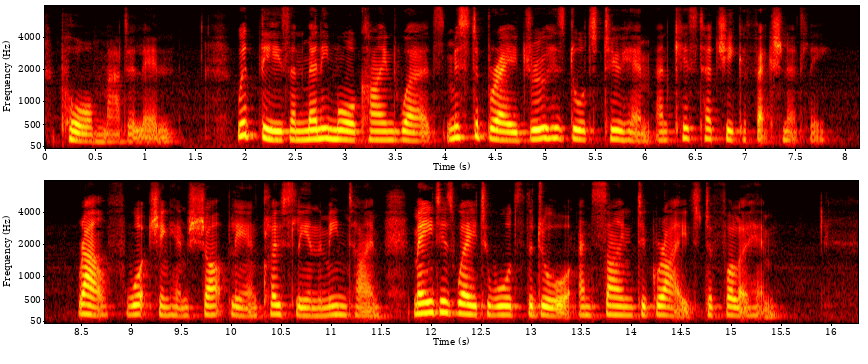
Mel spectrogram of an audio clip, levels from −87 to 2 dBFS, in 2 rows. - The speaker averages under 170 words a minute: Yes, average, 160 wpm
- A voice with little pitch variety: Yes, narrow, 2.2 semitones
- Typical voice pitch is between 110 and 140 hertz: No, medium, 185 Hz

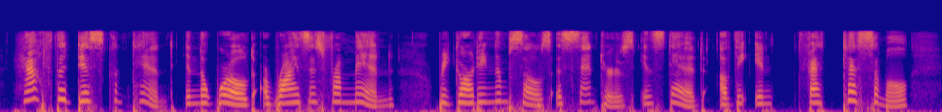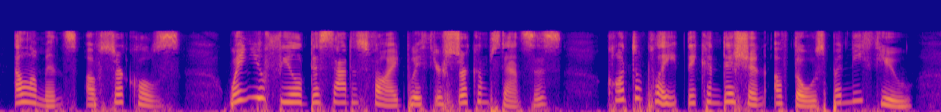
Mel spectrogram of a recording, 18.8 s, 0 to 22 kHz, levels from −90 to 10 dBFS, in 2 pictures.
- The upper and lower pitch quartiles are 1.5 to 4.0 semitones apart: No, wide, 5.5 semitones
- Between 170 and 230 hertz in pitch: No, high, 245 Hz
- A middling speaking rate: No, slow, 110 wpm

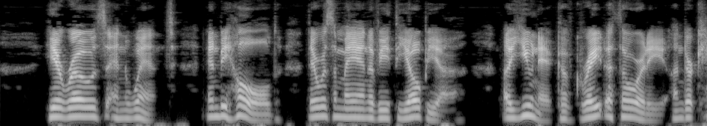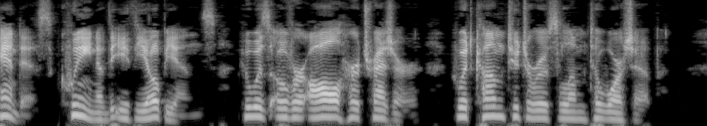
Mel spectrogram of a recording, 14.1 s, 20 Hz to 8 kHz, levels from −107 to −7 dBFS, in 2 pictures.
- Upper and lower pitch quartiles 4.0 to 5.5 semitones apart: No, average, 3.6 semitones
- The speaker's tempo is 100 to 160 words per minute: Yes, average, 155 wpm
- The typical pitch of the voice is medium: Yes, medium, 155 Hz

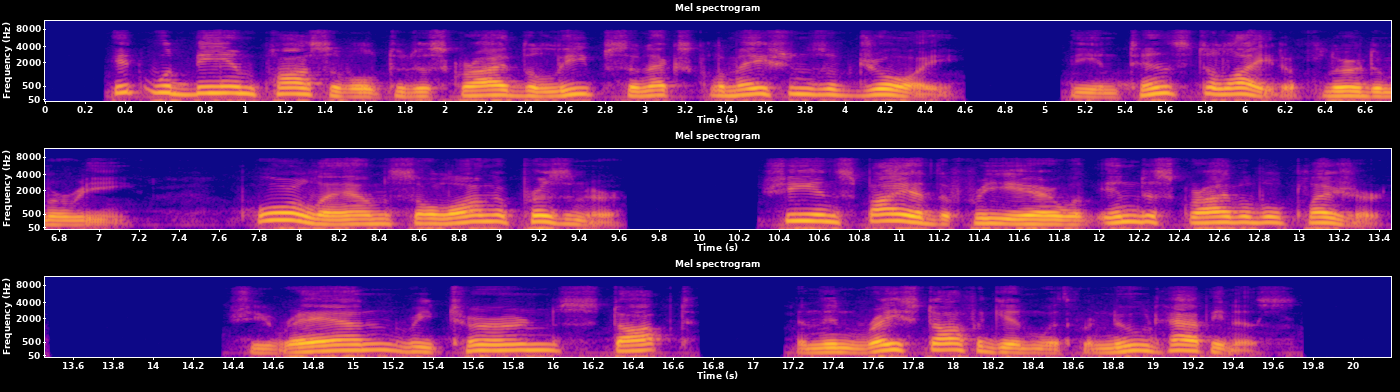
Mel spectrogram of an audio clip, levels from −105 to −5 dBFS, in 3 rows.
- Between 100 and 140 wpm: Yes, slow, 135 wpm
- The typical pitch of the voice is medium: Yes, medium, 180 Hz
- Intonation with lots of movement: Yes, wide, 6.3 semitones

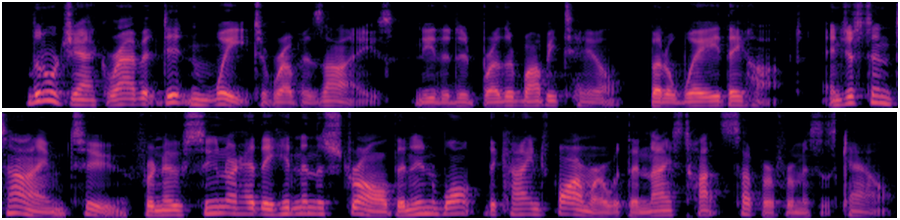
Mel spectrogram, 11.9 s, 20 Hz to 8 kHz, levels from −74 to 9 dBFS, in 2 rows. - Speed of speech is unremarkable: No, fast, 230 wpm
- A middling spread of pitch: No, wide, 6.3 semitones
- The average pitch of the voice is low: Yes, low, 130 Hz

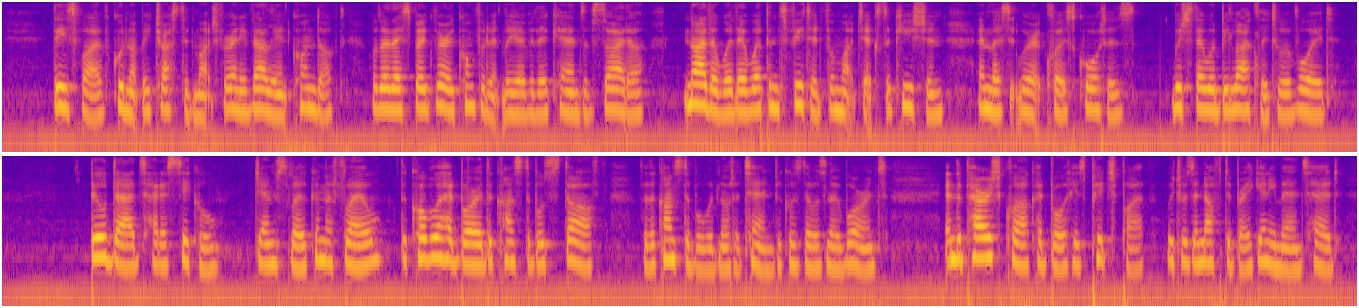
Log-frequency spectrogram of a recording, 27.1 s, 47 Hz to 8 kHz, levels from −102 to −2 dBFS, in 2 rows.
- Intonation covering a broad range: No, average, 2.7 semitones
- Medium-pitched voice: No, high, 200 Hz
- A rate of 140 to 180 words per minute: No, average, 190 wpm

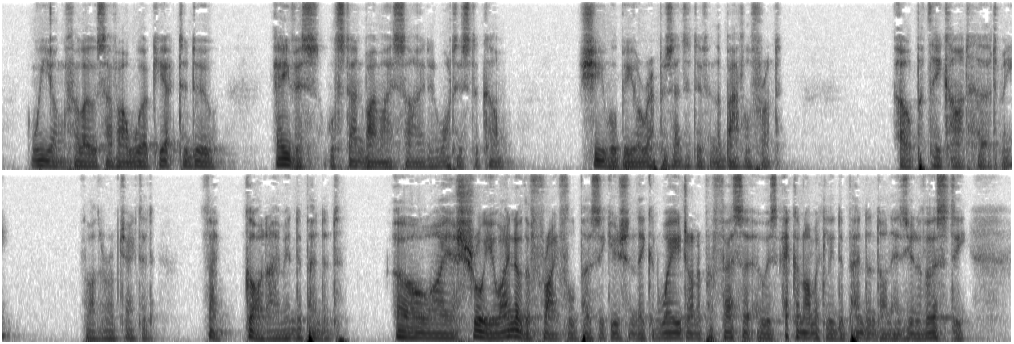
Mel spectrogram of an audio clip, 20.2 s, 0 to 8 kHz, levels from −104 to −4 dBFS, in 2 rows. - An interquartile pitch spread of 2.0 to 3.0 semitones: Yes, narrow, 2.4 semitones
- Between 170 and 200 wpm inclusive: Yes, average, 185 wpm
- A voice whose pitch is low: Yes, very low, 75 Hz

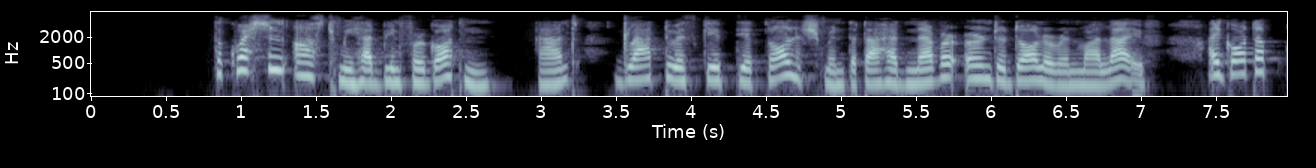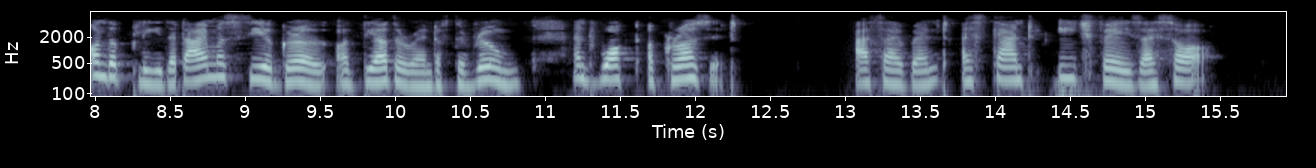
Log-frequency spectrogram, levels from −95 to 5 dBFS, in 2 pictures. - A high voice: Yes, high, 195 Hz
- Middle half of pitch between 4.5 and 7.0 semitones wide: No, average, 4.1 semitones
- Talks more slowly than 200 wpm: No, fast, 205 wpm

